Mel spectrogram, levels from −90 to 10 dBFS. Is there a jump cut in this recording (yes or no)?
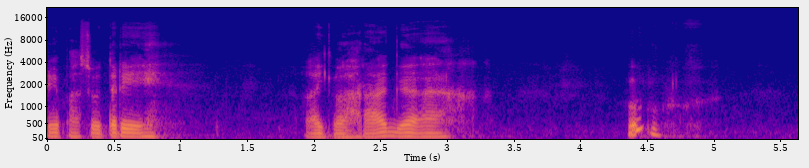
no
